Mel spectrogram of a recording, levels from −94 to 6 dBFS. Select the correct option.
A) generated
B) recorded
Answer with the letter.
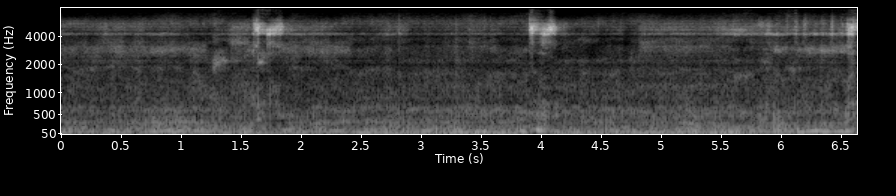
A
